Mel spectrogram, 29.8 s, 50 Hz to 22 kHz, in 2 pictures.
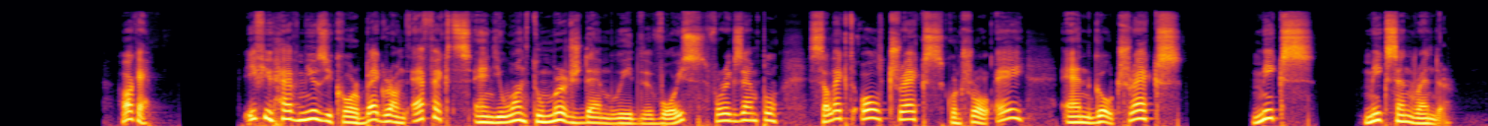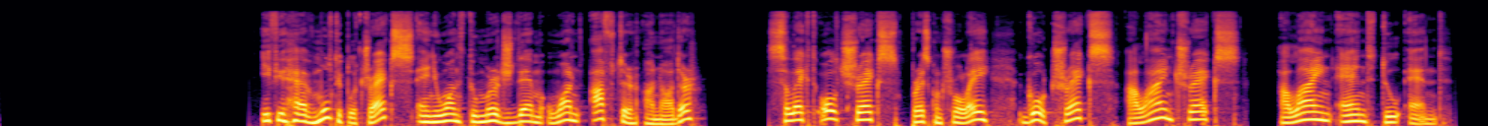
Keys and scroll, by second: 9.1 ctrl+a, 23.5 ctrl+a.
